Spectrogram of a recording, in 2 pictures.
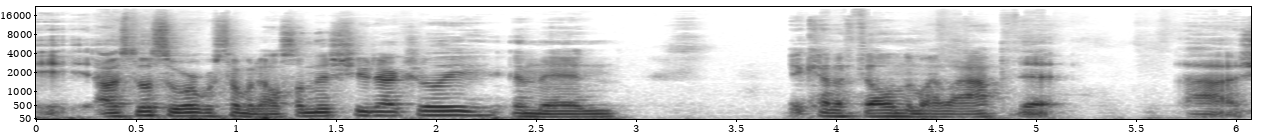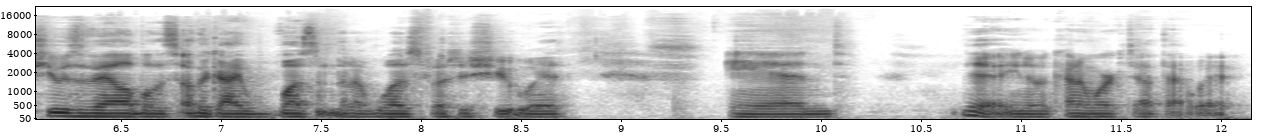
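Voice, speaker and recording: A young man chats casually to the camera about his work, wandering from thought to thought with plenty of fillers and slang. His voice sits low and has a gravelly, creaky edge. A cold leaves it thick and nasal. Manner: loose, rambling, slangy talk with many fillers. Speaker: photographer vlogger. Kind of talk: casual rambling vlog.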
